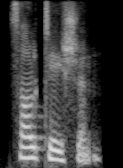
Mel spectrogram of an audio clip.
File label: "saltation", Indian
